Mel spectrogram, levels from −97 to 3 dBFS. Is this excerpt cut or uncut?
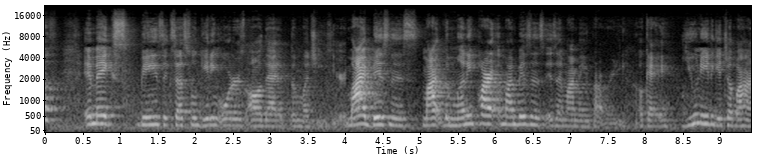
cut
